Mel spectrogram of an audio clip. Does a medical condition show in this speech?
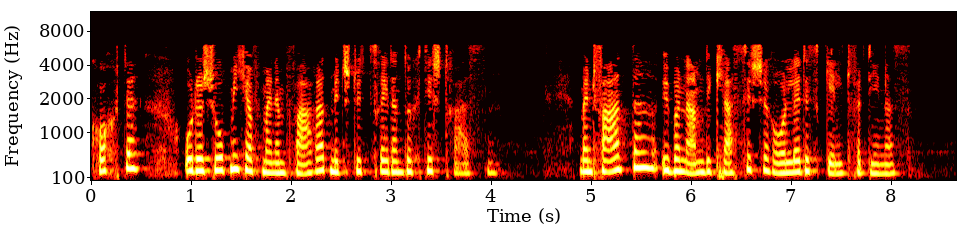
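No.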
